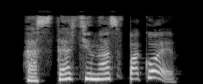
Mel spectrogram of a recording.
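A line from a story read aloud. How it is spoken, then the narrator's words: Loud, confident. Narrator (Russian): громко и уверенно сказала дверь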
